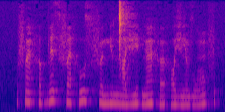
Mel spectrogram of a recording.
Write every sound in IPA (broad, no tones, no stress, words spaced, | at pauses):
fɛ̃həbez fɛhuz fømʲuŋ͡ǀavʲe ɡɛ̃hœ hɔvʲõzwõf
